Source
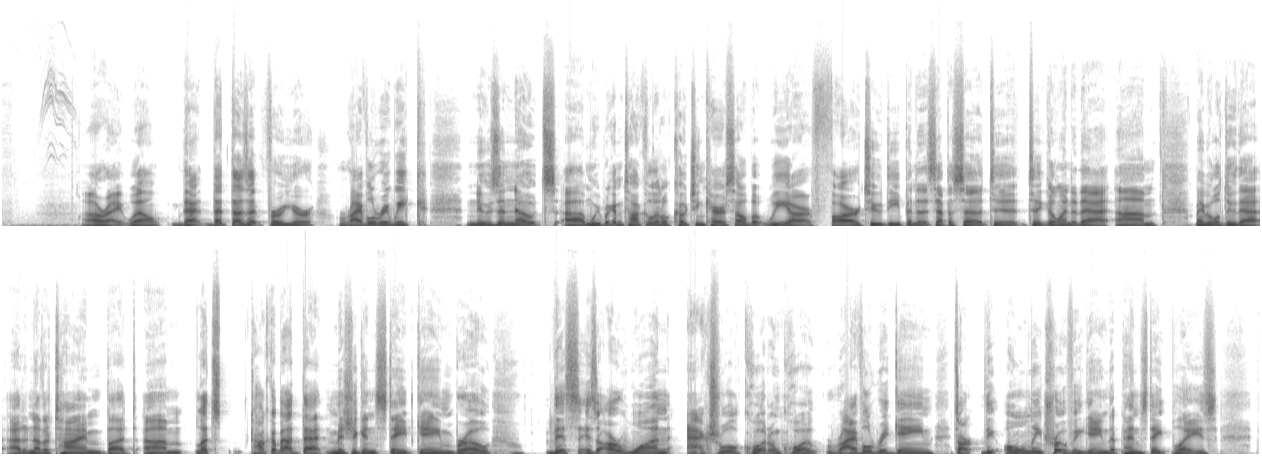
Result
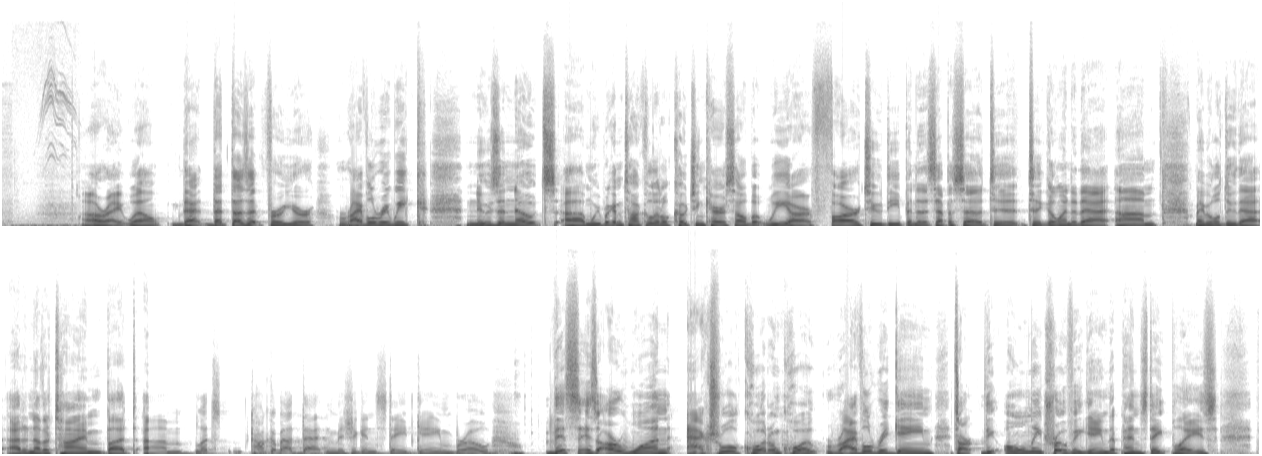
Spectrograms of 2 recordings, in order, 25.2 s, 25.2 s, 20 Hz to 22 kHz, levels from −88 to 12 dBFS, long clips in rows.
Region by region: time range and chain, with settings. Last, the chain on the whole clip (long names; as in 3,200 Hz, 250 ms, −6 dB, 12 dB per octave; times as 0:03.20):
0:14.04–0:17.71: mains-hum notches 60/120/180 Hz + downward compressor 5 to 1, threshold −35 dBFS + head-to-tape spacing loss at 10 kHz 30 dB
whole clip: dynamic equaliser 1,800 Hz, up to −4 dB, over −36 dBFS, Q 0.7; downward compressor 1.5 to 1, threshold −38 dBFS; level +5.5 dB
